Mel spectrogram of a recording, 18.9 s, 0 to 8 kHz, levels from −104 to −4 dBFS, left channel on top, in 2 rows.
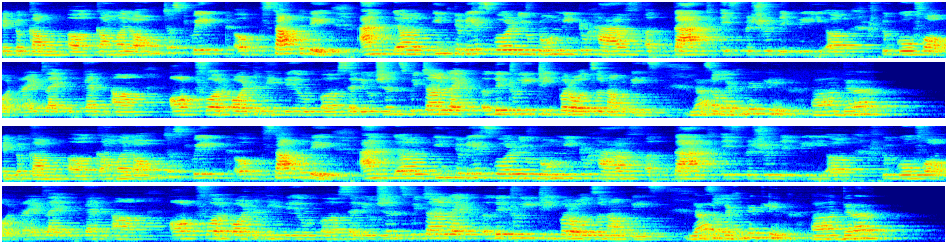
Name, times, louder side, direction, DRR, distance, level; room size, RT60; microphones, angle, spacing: voice 1, 0.0-15.9 16.5-16.8, left 2 dB, 55° left, 0.5 m, -30 dB
voice 2, 16.3-18.2, right 2 dB, 65° right, 0.4 m, -31 dB
2.7 x 2.3 x 3.3 m
head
